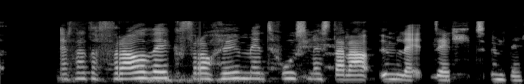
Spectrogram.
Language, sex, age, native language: Icelandic, female, 12, Icelandic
